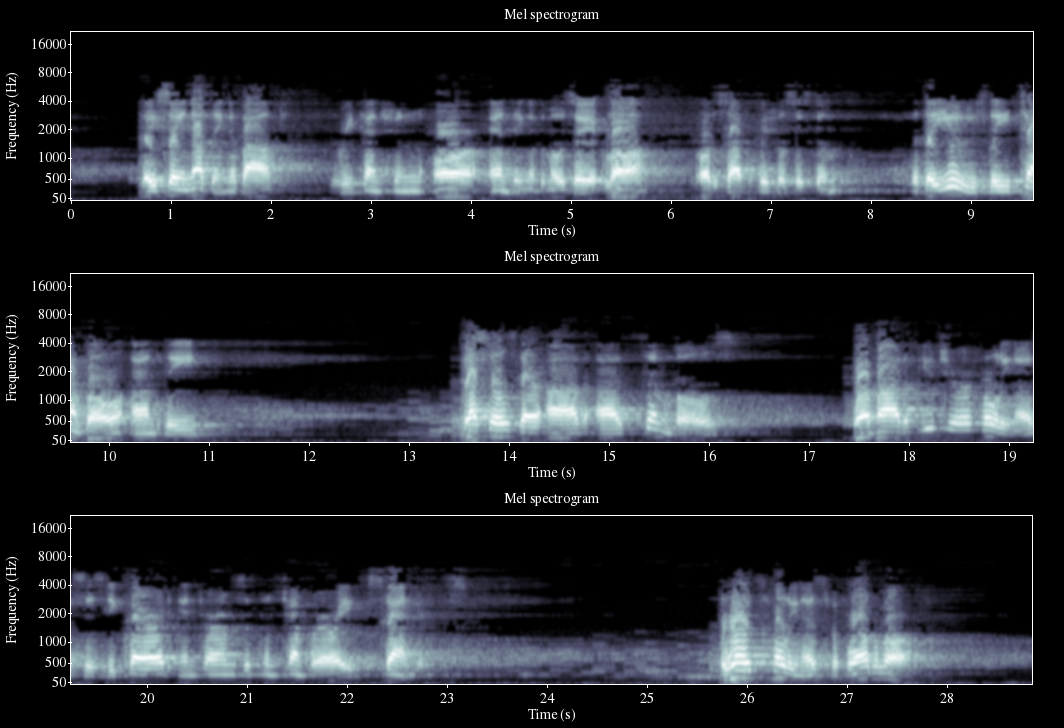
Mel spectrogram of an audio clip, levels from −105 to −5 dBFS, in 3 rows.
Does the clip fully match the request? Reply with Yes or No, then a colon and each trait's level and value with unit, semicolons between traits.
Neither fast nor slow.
No: slow, 90 wpm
